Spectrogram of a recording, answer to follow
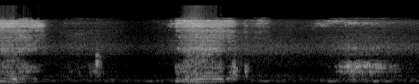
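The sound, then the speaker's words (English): Three rough, raspy snores recorded by a sleep app, each a long rattling breath with a quieter wheezy stretch between them, at a moderate level with no one talking. “So it goes like all different snores.”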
